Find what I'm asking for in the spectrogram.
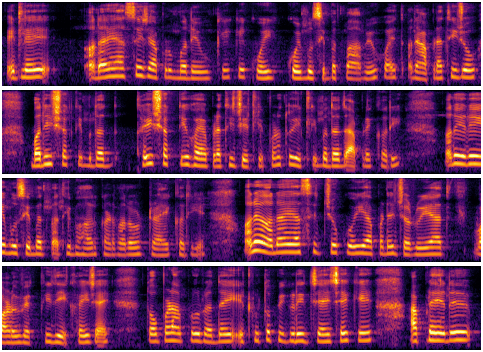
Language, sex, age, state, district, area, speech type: Gujarati, female, 30-45, Gujarat, Anand, urban, spontaneous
